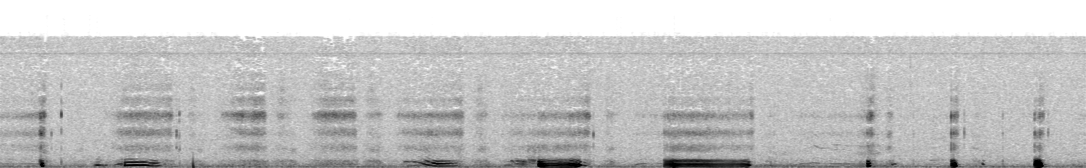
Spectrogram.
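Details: A person snoring: soft, high whistling squeaks and whiny tones recur with the breaths, with a few faint clicks between them, snoring with a nasal whistle.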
